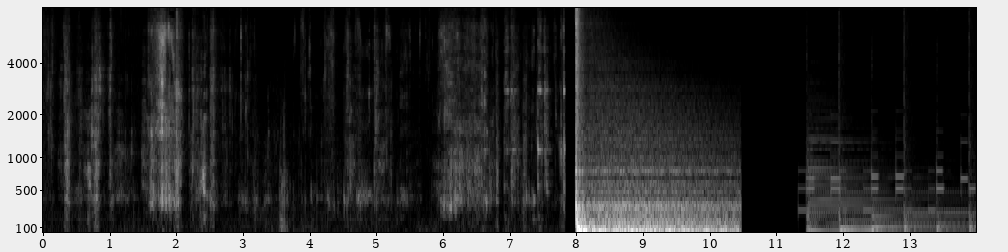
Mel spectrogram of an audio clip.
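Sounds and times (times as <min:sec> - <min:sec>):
crunchy bite into cabbage: 0:00.0 - 0:07.8
chewing and mouth noises: 0:00.0 - 0:07.9.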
